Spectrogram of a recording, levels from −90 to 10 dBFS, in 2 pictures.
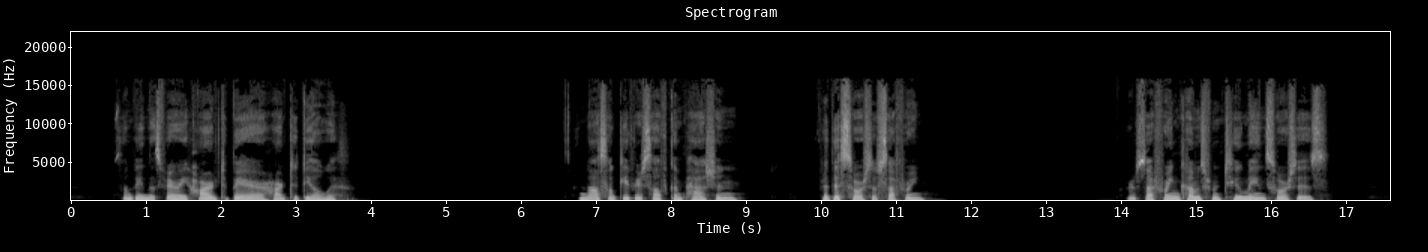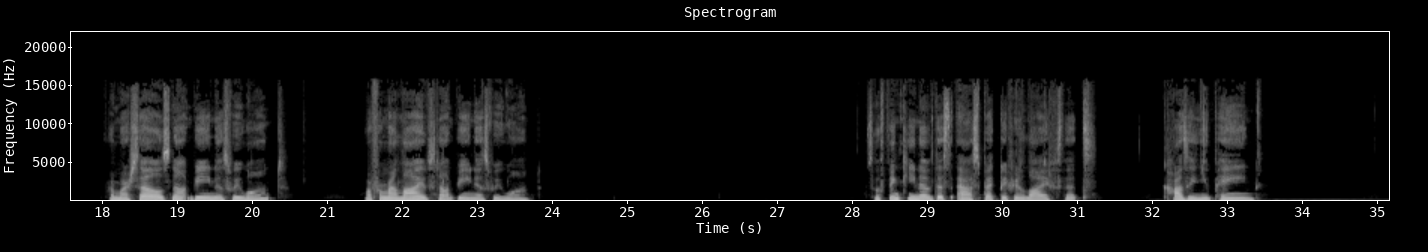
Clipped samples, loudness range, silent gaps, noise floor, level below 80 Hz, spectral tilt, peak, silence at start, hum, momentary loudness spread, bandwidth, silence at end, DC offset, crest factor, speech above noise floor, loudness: under 0.1%; 9 LU; 4.50-4.57 s, 4.95-4.99 s, 5.49-5.53 s, 5.76-5.80 s, 27.00-27.12 s; under -90 dBFS; -72 dBFS; -5 dB/octave; -8 dBFS; 0.6 s; none; 10 LU; 16 kHz; 1.8 s; under 0.1%; 20 dB; over 65 dB; -25 LUFS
